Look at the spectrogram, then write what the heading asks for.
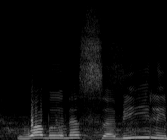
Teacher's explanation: وابن السبیل میں با حرف قلقلہ ساکن ہے تو یہاں پر قلقلہ خوب ظاہر کریں گے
